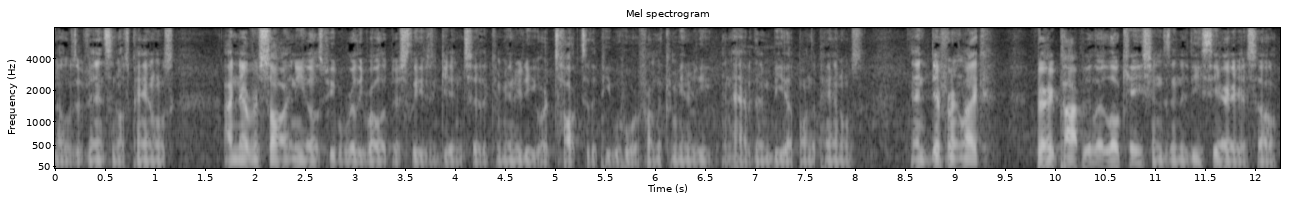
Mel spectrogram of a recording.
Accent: Forestville, Maryland, United States; also born or lived in Washington, D.C.; All right, so I consider myself a black gentrifier because I wasn't raised majority of the time in D.C. I grew up in Forestville.

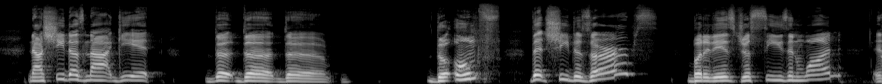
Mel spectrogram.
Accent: South Carolina, United States; Which is interesting because I'm from South Carolina.

